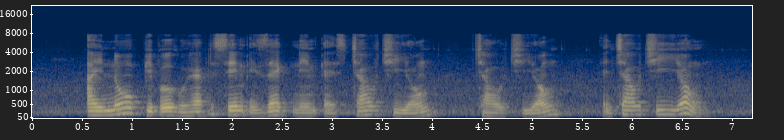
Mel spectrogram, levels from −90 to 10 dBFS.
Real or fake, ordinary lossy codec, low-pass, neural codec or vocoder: real; none; none; none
